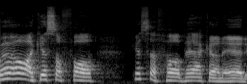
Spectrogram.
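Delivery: mock resigned, mopey, high-pitched whine.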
